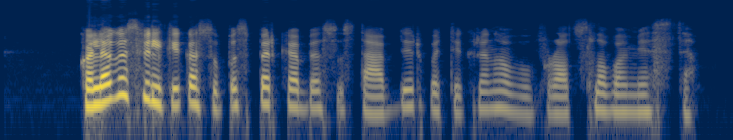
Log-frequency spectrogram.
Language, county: Lithuanian, Vilnius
